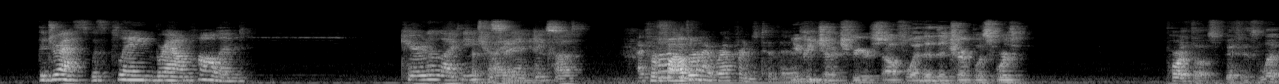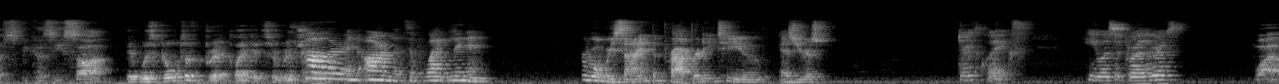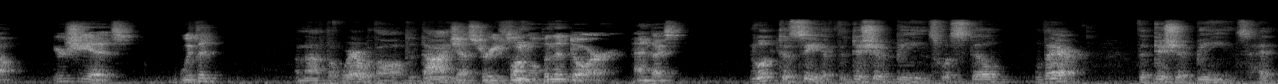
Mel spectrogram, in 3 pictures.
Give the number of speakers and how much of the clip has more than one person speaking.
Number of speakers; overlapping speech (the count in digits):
7, about 10%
